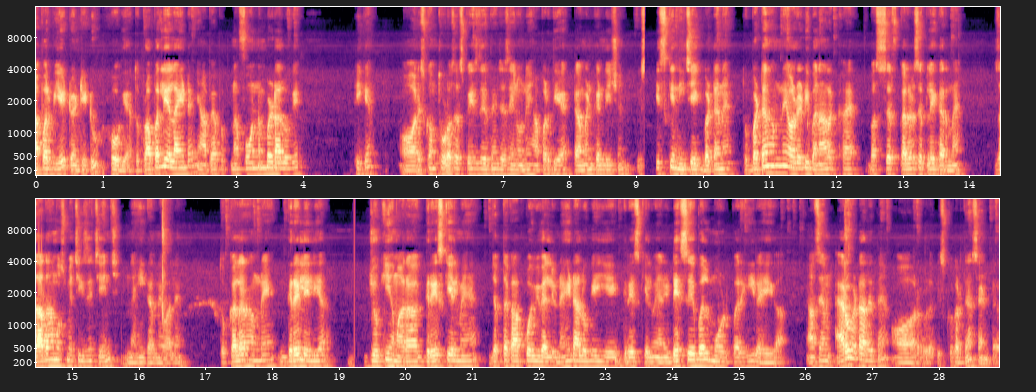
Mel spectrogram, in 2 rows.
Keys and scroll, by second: 3.0 super+g, 9.1 super+z, 12.1 super+z, 16.3 i, 20.7 v, 26.6 BackSpace.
